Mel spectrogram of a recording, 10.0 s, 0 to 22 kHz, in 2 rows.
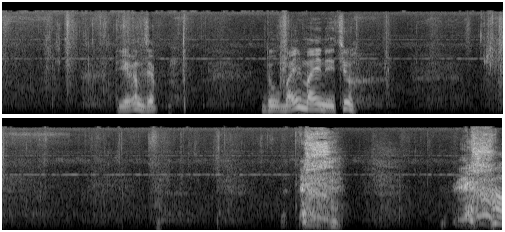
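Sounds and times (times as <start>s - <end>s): footsteps on dry leaves and twigs: 0.0s - 8.0s.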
